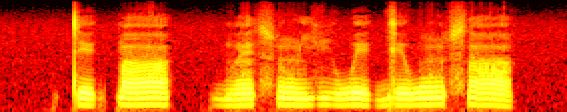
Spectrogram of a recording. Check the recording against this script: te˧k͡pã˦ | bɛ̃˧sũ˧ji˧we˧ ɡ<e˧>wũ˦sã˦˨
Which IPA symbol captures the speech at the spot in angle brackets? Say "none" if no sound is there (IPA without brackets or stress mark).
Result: e˧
